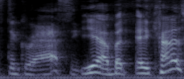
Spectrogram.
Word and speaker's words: Degrassi: The the other day, speaking of Degrassi, or like I found out I've been pronouncing it kind of wrong. I think I've been saying like Degrassi. It's Degrassi.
